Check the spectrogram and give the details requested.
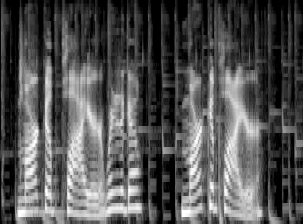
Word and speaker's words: Markiplier: Markiplier. Like a multiplier.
